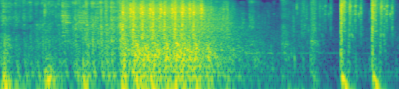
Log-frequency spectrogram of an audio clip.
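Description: MP submachine gun fire in Counter-Strike rattles in a rapid burst, followed by a couple of sharp single shots, loud and close, with faint commentary behind.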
